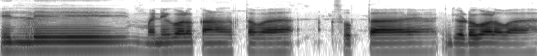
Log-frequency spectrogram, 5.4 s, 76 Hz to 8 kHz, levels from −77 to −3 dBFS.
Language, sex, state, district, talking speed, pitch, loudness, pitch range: Kannada, male, Karnataka, Gulbarga, 80 wpm, 115 Hz, -17 LUFS, 110-125 Hz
